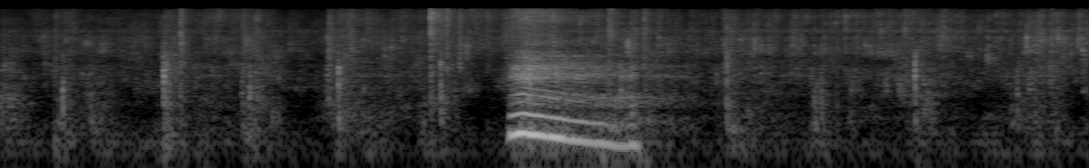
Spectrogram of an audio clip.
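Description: Footsteps at a walking pace, faint clicks about every half second to second. About four seconds in, a man's long sighing "uh" that falls in pitch, the loudest sound here.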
